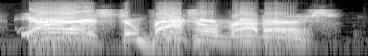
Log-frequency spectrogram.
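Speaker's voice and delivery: high, drawn-out, screamed creature battle cry. Voicing a freed Salamander calling its brothers to battle: Salamander screaming. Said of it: "hear the Salamander scream".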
